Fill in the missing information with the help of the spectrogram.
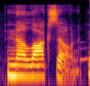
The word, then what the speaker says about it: Naloxone: For the record, it's Naloxone. Nuh, like, is Naloxone addictive? Nuh-uh. Lox, like, Naloxone keeps humans safe, like locks keep bikes safe.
